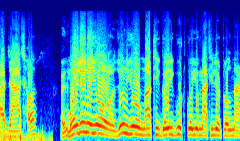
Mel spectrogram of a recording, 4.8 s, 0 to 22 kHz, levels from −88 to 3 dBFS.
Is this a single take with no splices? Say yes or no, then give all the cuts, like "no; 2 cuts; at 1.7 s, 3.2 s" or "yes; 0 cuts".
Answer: no; 1 cut; at 1.0 s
